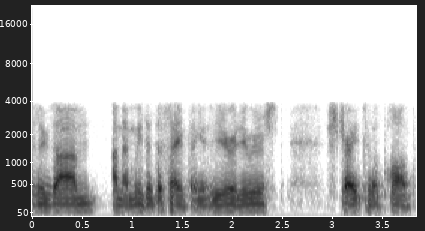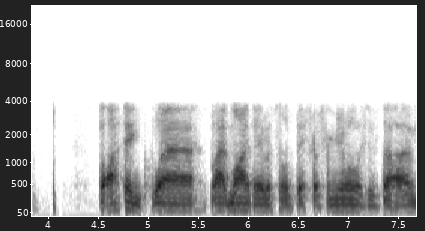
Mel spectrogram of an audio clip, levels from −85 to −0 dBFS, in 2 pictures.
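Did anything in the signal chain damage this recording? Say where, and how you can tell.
Yes. AMR narrowband mobile codec, throughout: the speech is band-limited with nothing above 3.8 kHz and heavily buzzy and synthetic, which fits a very low-bitrate mode near 5 kbps.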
